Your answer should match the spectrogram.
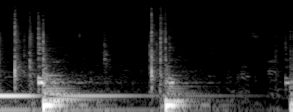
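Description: Slow beats on a Mizo khuang, a wooden barrel drum, struck twice, each beat led by a lighter tap. Under the first beat a held chanted note of the song fades out, and the whole dies away toward the end.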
